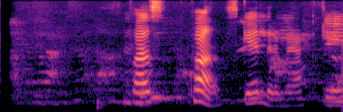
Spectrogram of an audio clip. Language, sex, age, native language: Icelandic, male, 10, Icelandic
